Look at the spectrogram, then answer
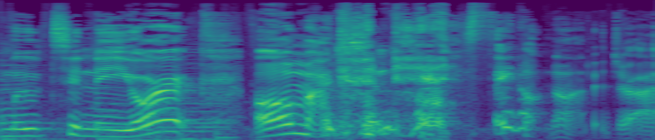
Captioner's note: laughing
